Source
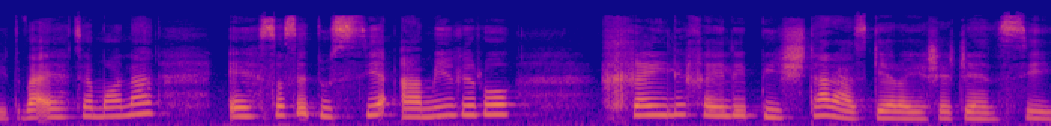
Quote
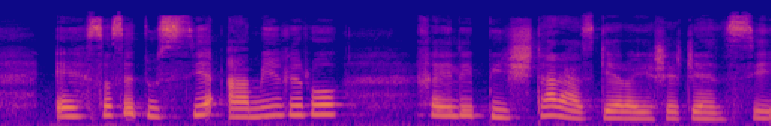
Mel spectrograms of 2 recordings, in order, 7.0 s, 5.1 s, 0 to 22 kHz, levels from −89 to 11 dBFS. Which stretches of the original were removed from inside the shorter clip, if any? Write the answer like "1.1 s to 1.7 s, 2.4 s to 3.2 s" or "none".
3.9 s to 4.6 s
